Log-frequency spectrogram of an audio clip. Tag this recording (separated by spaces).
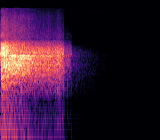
industrial drum-hit processed beat short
